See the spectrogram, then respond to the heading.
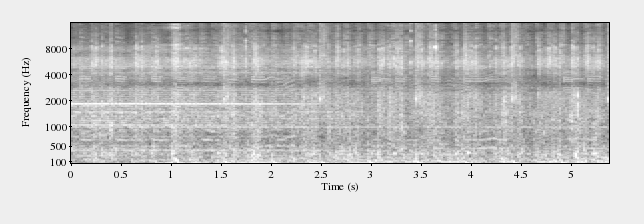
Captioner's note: weapon Inventory Sounds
